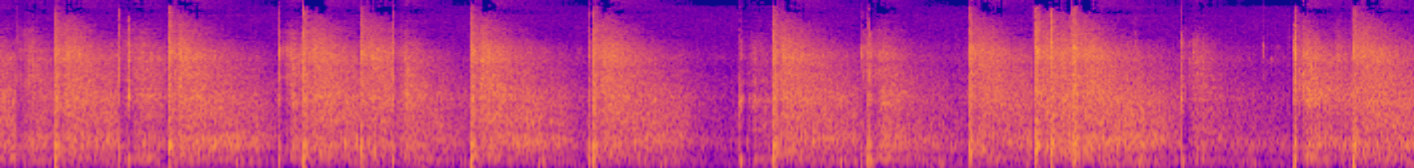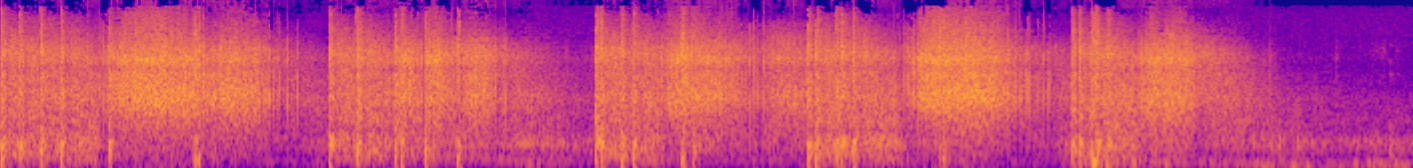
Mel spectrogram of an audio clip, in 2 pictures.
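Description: Aerial fireworks going off in quick succession: a near-continuous run of sharp bangs from launches and bursting shells, with two louder stretches of crackling hiss in the second half.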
